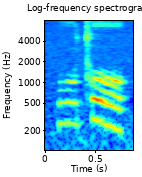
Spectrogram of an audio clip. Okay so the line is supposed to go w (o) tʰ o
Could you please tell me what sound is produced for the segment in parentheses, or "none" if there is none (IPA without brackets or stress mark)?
u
